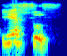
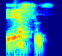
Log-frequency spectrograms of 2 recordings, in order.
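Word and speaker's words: Ἰησοῦς: escrito marcado de vermelho grego antigo escreve mas se pronuncia iesus iesus que é iesus lá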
